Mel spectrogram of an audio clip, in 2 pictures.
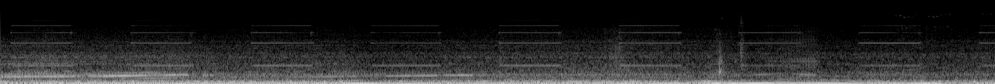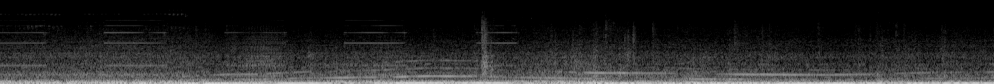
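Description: Bus engine and drivetrain heard from the driver's cab: a low rumble under a whine that rises and falls in pitch as the bus slows and pulls away again. A short beep repeats about twice a second through the first eight seconds.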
